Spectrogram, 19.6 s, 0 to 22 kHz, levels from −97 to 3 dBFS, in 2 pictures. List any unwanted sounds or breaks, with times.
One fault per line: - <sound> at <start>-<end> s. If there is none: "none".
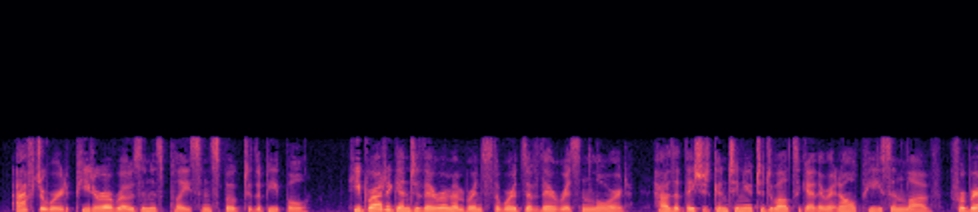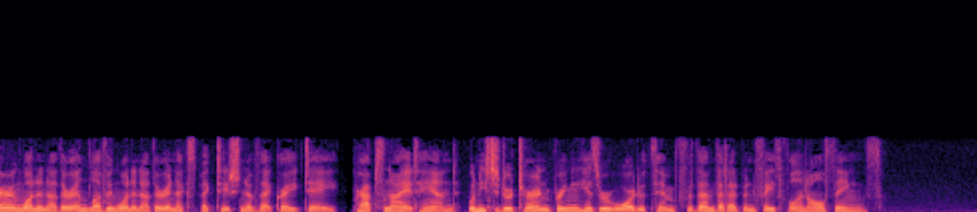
none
